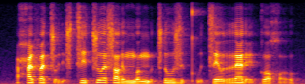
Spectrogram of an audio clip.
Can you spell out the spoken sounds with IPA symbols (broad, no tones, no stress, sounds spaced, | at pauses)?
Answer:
ħ e f æ t͡s o̰ ɾʲ o̰ s t͡s i t͡s u ə̯ s ɒ ɾ e ŋʷ æ ŋʷ ḛ t͡s ɾ u z ḭ kʷʼ ḭ t͡s e ʊ̯ r æ ɾ ḛ k o χ o̰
